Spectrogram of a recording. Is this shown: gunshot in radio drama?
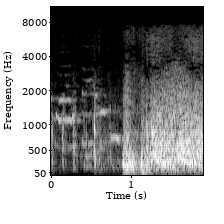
yes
